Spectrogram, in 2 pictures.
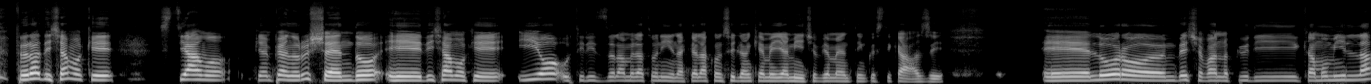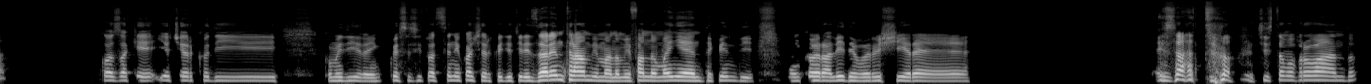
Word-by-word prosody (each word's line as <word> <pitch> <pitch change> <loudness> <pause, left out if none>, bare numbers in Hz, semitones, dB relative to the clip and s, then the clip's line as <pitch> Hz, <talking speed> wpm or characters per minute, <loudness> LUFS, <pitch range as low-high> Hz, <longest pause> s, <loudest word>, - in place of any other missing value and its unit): però 235 +5 +7
diciamo 240 +1 0
che 205 -2 +2 0.4
stiamo, 220 -3 +1 0.2
pian 200 -3 -6
piano, 200 -1 +1
riuscendo 205 -2 +4
e, 185 -1 +4
diciamo, 205 +1 0
che 180 0 -2
io 245 +4 +1
utilizzo 180 -2 -11
la 180 0 -6
melatonina 175 -3 -7
che 165 - -6
la 165 0 -3
consiglio 165 0 -6
anche 160 +2 -7
ai 165 - -3
miei 160 0 -2
amici, 155 -2 -3
ovviamente, 150 -1 -8
in 145 - -11
questi 150 +2 -16
casi; 130 -2 -7 1.0
e 180 +1 +2
loro, 210 -3 +4
invece, 185 +1 -5
vanno 175 0 -4
più 185 +3 -13
di 180 +1 -11
camomilla 200 +6 -3 0.9
cosa 185 -1 -2
che 180 -1 -4
io 195 - -3
cerco 185 -1 -5
di, 175 0 -7 0.4
come 170 +1 -3
dire, 170 -2 -2
in 155 +1 -4
queste 185 -3 -5
situazioni 185 +2 -4
qua 200 +2 +1
cerco 175 -2 -4
di 170 - -3
utilizzare 180 +3 +6
entrambi, 205 -2 +5
ma 170 -1 +2
non 160 0 +1
mi 165 0 0
fanno 180 +1 +3
mai 175 +1 +3
niente 170 -3 +3
quindi, 175 -3 -4 0.3
ancora, 175 +2 +2
lì 190 +2 +2
devo 170 -2 0
riuscire 165 -2 -2 1.8
Esatto! 215 +3 +1 0.2
Ci 195 - -8
stamo 195 +2 -4
provando. 195 -1 0
180 Hz, 135 wpm, -20 LUFS, 170-200 Hz, 1.8 s, però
